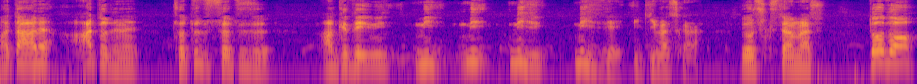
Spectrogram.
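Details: Aphasia in a man, with hemiplegia and paralysis after brain hemorrhage per hashtags; aphasia.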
